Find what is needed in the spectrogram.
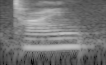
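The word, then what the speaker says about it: Tynn: And it's knit in Sunday Sandnes garn, and I think they pronounce it Tyne silk mohair, held together.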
